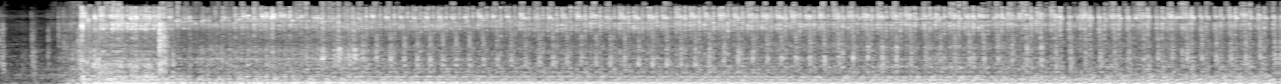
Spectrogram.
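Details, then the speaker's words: Car with a questionably rebuilt engine, oil slightly overfilled, started on camera. Engine fires and settles into a loud, lumpy, uneven low thumping about three times a second: something internally wrong, cause unknown. "again. Something ain't [Music] right. It's not. Oh, hell no."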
